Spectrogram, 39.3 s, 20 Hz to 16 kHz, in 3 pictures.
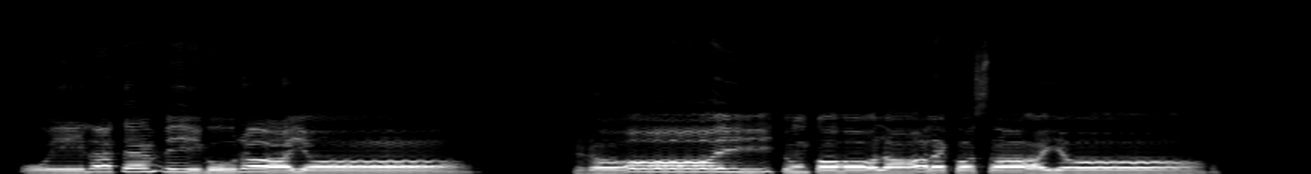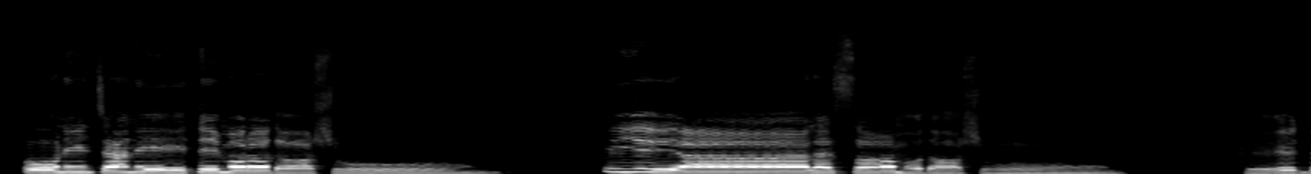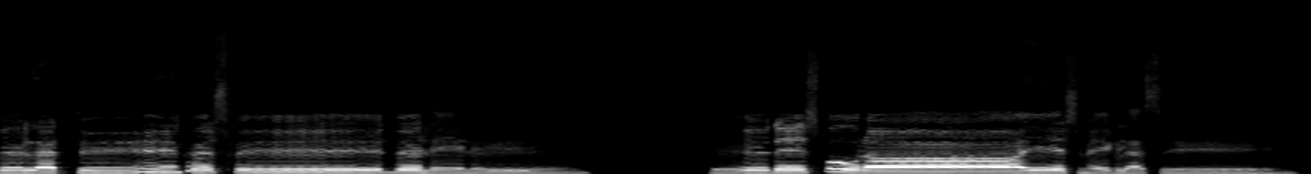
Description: Moldva és Bukovina - Moldva - Pusztina
Műfaj: Népének
Stílus: 4. Sirató stílusú dallamok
